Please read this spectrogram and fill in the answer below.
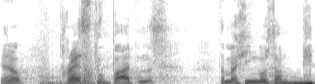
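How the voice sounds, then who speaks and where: Amid noticeable background noise and audible room echo, a man with a German accent speaks at a fairly high pitch, animated in tone, with lively intonation. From Germany. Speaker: network marketing leader. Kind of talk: motivational speech. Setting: stage with audience.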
